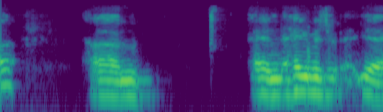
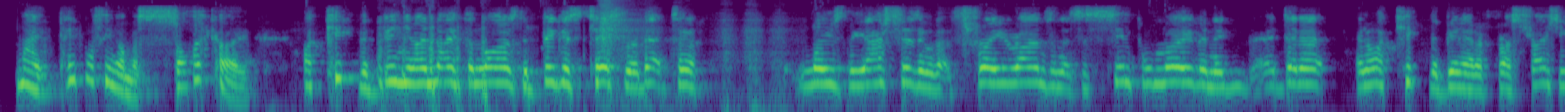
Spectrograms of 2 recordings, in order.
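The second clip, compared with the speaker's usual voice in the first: worked-up plea; 7 semitones higher than usual. Retold or imitated. Pleading with producer over footage.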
